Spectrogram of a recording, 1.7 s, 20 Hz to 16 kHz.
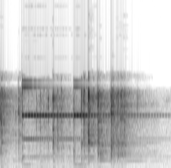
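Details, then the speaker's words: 233G three-slot payphone during checkout after repair: dime deposit rings the bell, bright strikes with long fading ring, no rattle or dull clunk; dime should ring twice; normal coin signal. "We're going to use a dime. That'll ring the bell twice."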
